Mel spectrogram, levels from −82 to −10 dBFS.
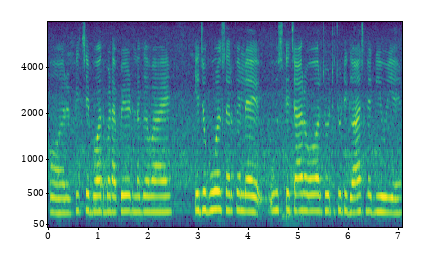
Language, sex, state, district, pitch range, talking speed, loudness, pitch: Hindi, female, Rajasthan, Bikaner, 225-245 Hz, 185 wpm, -15 LUFS, 235 Hz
